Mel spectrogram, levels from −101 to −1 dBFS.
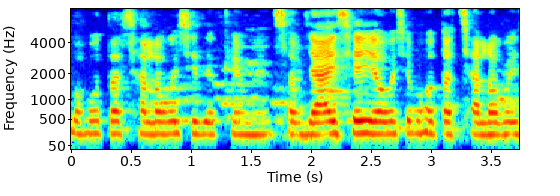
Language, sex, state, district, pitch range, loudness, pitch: Hindi, female, Bihar, Sitamarhi, 220-230 Hz, -17 LUFS, 225 Hz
